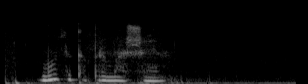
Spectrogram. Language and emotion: Russian, sad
